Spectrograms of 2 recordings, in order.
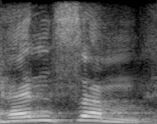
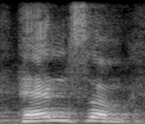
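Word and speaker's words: handsome: अंदर जो है वो ब्रिटिश और अमेरिकन दोनों जो है वो डी को साइलेंट कर देते हैं और ये जब पढ़ने में जो है ना वो डी साइलेंट हो जाता है और ये बोला जाता है हैंडसम।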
